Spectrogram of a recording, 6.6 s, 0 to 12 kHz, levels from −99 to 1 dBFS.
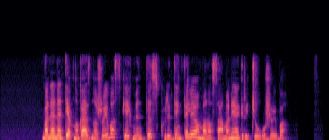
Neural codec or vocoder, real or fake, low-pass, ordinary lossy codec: codec, 16 kHz, 8 kbps, FunCodec, trained on Chinese and English, 25 frames a second; fake; 7.2 kHz; MP3, 64 kbps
